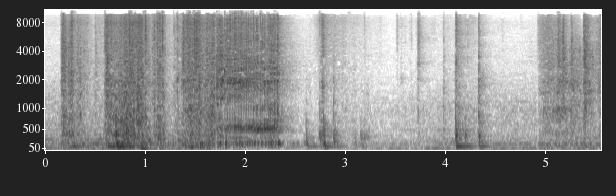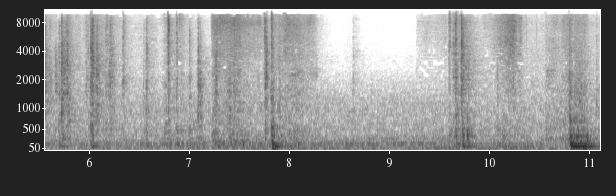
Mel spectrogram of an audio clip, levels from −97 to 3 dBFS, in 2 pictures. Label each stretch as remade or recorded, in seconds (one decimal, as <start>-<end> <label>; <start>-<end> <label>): 0.0-11.1 recorded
